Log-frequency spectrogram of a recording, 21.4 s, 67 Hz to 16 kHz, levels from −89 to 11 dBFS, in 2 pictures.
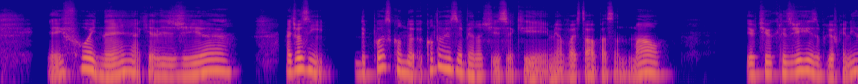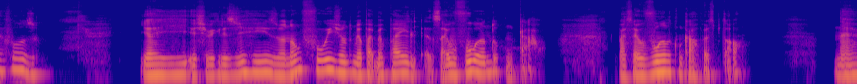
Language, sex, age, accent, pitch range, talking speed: Portuguese, male, 20-39, Brazilian, 125-150 Hz, 180 wpm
